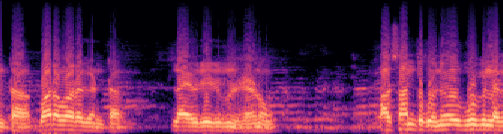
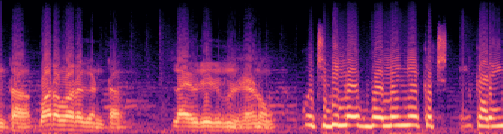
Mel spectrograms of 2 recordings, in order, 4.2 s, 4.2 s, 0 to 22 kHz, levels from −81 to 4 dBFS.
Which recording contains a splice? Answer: second; 1 cut; at 2.5 s

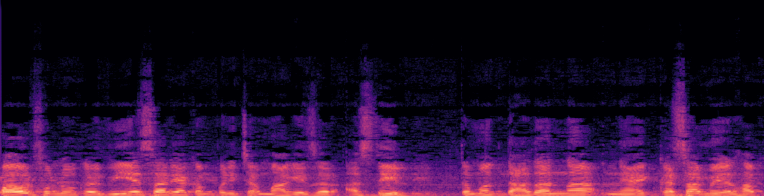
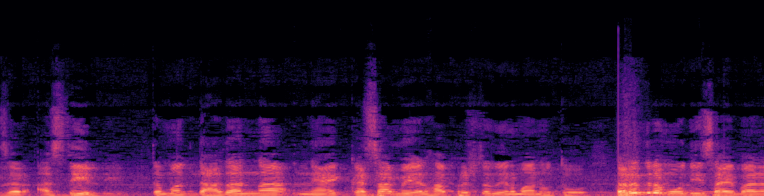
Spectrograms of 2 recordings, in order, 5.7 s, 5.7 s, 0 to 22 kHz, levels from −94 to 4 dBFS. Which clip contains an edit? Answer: second; 1 cut; at 4.5 s

